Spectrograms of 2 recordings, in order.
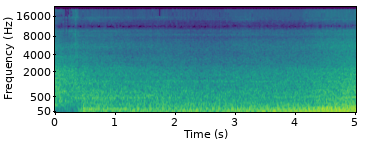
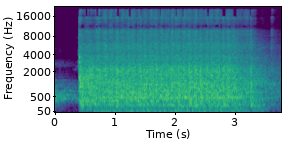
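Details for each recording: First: Old Willys Jeep four-cylinder that sat for years, revival run with the carb not pulled apart. After a brief clatter it settles into an even idle that firms up slightly, no misses or knocks; normal idle. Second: Old Willys Jeep that had been sitting, cranked after a fuel leak was fixed but before the electric fuel pump was switched on, with the filter still empty. Fast, even starter churn of about 3.5 beats/s for three seconds, never catching; no start, no fuel delivery.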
